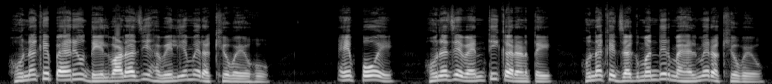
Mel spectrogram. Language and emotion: Sindhi, neutral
